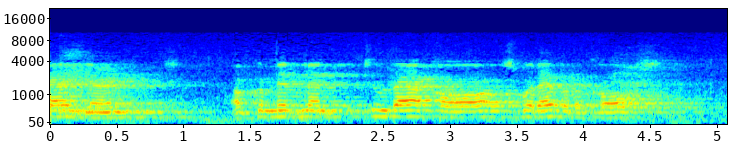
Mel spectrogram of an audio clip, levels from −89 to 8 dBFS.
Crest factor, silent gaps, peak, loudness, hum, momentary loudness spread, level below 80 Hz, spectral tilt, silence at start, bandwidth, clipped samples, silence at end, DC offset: 14 dB; none; -8 dBFS; -22 LUFS; none; 15 LU; -56 dBFS; -6 dB/octave; 0 s; 10.5 kHz; under 0.1%; 0 s; under 0.1%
